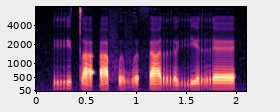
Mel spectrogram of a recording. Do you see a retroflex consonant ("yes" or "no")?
no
